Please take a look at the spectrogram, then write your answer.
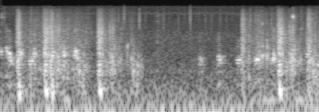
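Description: Chickens clucking in the Minecraft video game, a flock of hens making short repeated clucks and squawks in scattered bursts, fairly close, with no talk over them.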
